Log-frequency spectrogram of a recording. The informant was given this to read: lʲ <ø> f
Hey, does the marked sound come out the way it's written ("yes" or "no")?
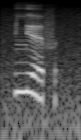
no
